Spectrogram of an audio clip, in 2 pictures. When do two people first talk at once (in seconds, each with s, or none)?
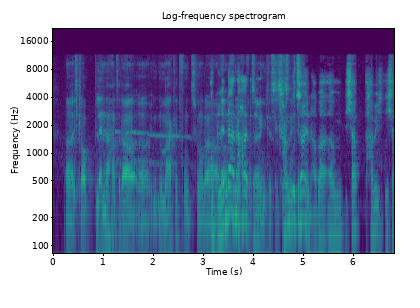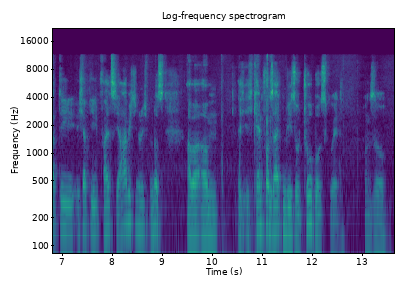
3.2 s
